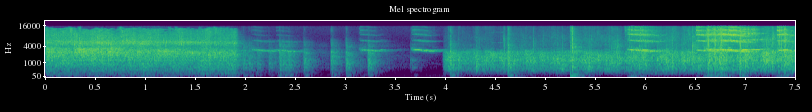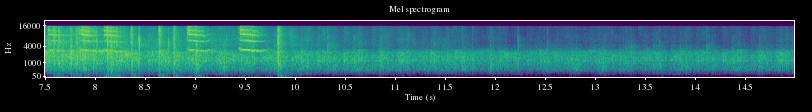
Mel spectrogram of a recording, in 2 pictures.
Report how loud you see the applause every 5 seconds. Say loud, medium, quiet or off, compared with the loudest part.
loud, loud, medium.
